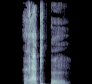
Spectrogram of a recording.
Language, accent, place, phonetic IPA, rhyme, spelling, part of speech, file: German, Germany, Berlin, [ˈʁɛptn̩], -ɛptn̩, rappten, verb, De-rappten.ogg
- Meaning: inflection of rappen: 1. first/third-person plural preterite 2. first/third-person plural subjunctive II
